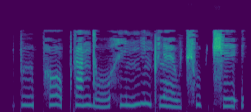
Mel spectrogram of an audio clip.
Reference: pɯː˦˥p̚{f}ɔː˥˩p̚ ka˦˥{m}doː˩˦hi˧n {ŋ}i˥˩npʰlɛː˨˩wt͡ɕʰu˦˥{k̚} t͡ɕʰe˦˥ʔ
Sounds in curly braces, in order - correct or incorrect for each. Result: incorrect: h, incorrect: ŋ, correct, correct

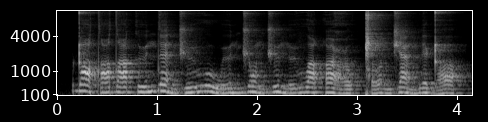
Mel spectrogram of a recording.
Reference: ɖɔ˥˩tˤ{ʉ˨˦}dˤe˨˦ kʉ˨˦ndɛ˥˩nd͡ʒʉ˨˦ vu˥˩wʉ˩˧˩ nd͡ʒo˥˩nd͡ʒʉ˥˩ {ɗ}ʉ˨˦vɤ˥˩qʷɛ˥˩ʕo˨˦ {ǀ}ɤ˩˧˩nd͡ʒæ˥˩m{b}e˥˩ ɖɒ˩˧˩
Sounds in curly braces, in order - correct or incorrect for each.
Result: correct, incorrect: n̪, incorrect: ǁ, correct

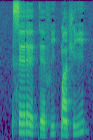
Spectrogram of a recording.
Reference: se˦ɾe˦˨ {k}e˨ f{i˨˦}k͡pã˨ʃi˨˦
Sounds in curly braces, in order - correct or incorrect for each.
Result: correct, correct

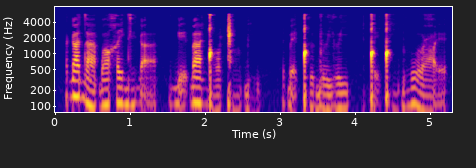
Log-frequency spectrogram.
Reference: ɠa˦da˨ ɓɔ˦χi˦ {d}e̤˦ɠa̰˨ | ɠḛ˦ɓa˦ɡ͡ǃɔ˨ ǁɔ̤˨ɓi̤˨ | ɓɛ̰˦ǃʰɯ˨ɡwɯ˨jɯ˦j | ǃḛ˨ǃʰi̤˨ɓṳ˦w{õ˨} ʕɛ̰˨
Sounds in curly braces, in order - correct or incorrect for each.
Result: correct, incorrect: o˨

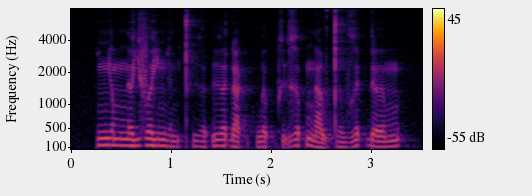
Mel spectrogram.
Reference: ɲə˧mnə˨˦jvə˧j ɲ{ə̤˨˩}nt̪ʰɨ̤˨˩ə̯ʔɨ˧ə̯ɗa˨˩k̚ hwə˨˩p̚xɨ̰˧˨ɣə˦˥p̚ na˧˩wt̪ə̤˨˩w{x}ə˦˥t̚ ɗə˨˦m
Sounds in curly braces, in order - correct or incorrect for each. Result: correct, incorrect: ɣ

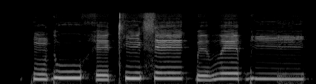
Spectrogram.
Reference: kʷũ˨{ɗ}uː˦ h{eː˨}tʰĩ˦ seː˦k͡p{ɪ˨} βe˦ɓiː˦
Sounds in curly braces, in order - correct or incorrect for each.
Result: correct, incorrect: e˨, correct

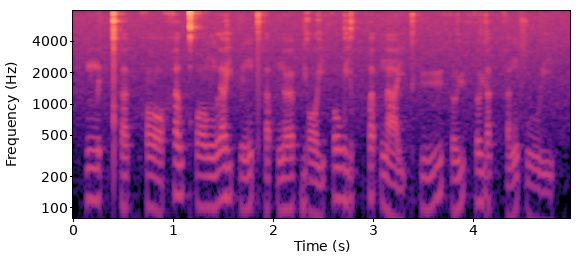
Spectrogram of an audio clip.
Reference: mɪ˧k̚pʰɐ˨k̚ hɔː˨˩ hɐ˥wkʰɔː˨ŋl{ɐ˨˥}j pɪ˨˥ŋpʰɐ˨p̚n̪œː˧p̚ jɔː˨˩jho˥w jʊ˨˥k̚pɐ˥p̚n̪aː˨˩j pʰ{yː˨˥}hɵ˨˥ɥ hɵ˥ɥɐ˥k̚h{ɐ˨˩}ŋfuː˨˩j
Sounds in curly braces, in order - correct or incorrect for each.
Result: incorrect: ɐ˥, correct, incorrect: ɐ˨˥

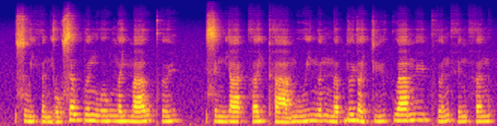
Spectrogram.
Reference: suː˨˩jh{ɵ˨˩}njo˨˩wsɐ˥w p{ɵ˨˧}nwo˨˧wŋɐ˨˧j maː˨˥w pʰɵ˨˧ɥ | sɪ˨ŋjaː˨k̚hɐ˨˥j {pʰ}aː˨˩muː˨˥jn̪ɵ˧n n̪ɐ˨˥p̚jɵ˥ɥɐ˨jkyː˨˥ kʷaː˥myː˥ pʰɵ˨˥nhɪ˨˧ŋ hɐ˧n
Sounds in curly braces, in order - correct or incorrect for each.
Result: correct, incorrect: ɵ˧, correct

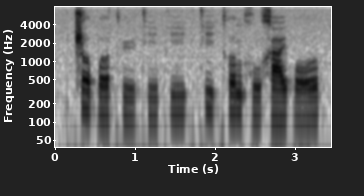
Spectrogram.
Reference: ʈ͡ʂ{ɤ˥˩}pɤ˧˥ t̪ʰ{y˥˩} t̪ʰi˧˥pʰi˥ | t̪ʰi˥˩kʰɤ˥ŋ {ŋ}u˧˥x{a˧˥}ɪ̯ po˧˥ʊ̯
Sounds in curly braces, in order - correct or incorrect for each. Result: correct, incorrect: y˨˩, incorrect: x, correct

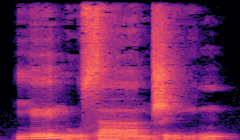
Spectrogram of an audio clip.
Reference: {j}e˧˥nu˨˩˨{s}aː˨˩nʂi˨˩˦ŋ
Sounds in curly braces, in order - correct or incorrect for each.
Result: correct, correct

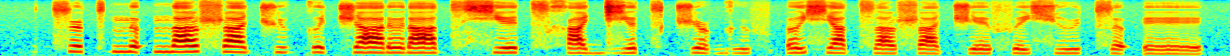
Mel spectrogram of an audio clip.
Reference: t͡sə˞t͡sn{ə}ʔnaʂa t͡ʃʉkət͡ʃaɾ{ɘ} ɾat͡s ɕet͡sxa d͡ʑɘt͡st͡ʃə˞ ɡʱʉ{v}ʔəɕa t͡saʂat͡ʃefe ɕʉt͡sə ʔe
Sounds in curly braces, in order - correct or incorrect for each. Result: correct, correct, incorrect: f

